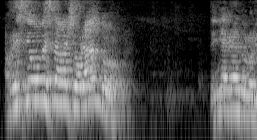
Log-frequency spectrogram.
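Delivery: loud, high emotional sermon delivery; impassioned preaching. Acted. Preacher stirring the congregation, fervent and loud. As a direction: preach it with rising fervor.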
